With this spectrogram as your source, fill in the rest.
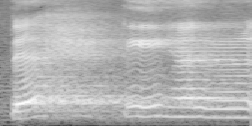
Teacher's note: huruf ha sukun Hames ada nafas yang mengalir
